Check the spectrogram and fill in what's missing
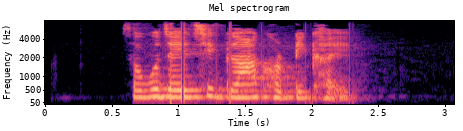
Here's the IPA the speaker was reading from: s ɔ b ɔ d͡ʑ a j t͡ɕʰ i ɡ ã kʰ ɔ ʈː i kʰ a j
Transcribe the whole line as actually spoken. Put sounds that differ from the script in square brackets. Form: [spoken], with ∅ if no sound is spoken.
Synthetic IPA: s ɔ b [u] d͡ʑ a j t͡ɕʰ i ɡ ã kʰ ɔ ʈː i kʰ a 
